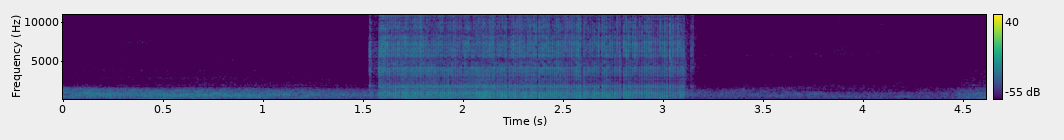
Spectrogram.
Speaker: A nice crisp sizzling noise is what you want.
